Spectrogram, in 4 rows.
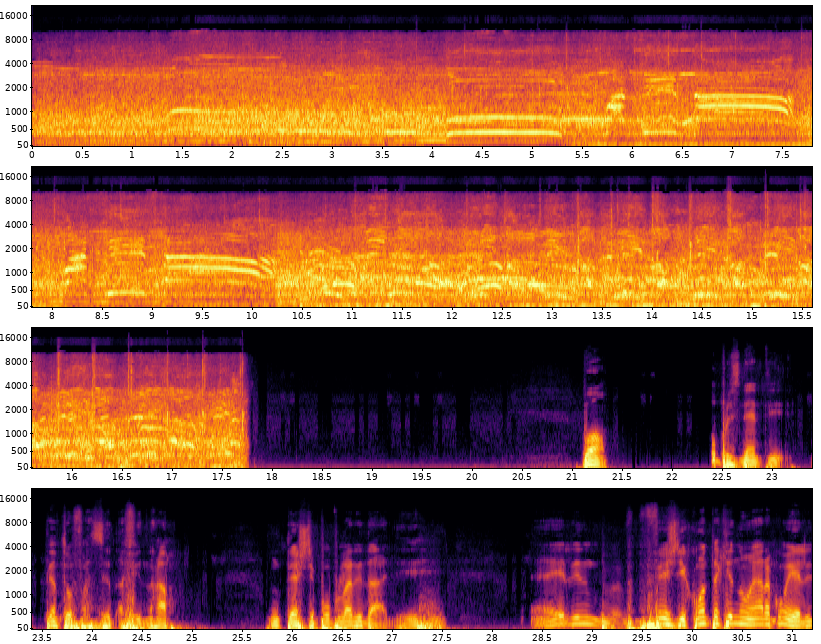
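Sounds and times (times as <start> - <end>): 
stadium crowd booing and applauding: 0.0 - 17.8
speech: 22.8 - 24.9, 25.8 - 27.6, 28.4 - 31.2.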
